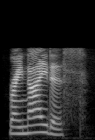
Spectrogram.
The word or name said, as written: rhinitis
